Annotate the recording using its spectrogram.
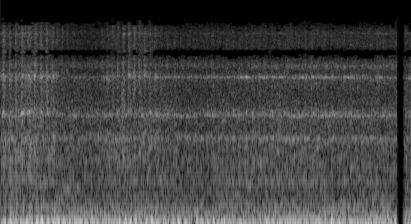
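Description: Small gasoline engines of Tomorrowland Speedway ride cars running, a steady rough engine rumble with a faint high whine over it.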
